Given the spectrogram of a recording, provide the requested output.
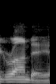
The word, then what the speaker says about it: Grande: Or Grande. Is it Grand? Grande. How do you say her last name? Grande? – Ariana Grande, yeah.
